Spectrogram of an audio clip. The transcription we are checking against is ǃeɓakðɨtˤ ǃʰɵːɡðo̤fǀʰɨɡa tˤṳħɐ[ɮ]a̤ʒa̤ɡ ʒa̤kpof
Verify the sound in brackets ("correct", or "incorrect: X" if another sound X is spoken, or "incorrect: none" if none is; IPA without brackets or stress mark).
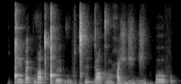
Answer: incorrect: ʒ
